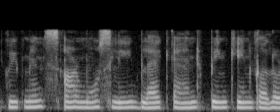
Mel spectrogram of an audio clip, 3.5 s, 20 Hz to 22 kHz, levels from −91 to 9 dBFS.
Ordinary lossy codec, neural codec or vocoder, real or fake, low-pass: none; vocoder, 22.05 kHz, 80 mel bands, HiFi-GAN; fake; 7.2 kHz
